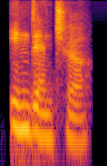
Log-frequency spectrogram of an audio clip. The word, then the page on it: indenture: Indian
